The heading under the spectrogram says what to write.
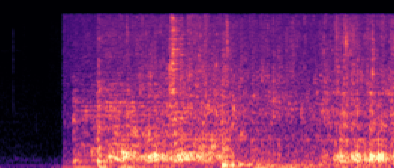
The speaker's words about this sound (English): All right. Flush it.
